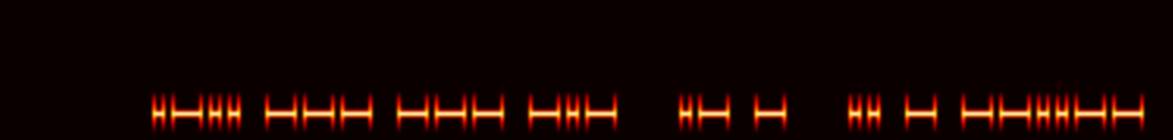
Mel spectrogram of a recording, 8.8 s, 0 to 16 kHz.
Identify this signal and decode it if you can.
Morse code, heard as a keyed tone, about 17 wpm, 700 Hz. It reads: LOOK AT IT,
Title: Sentences from Top 200 Words and Abbreviations 17wpm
